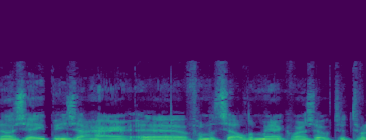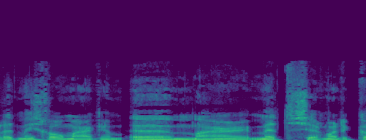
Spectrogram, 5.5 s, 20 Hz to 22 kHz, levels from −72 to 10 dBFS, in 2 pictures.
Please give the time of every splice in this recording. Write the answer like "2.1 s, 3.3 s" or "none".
3.6 s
